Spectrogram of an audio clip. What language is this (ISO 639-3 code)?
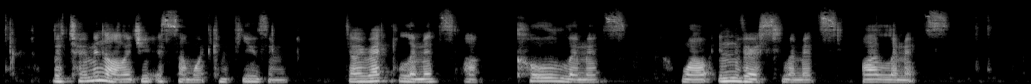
eng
